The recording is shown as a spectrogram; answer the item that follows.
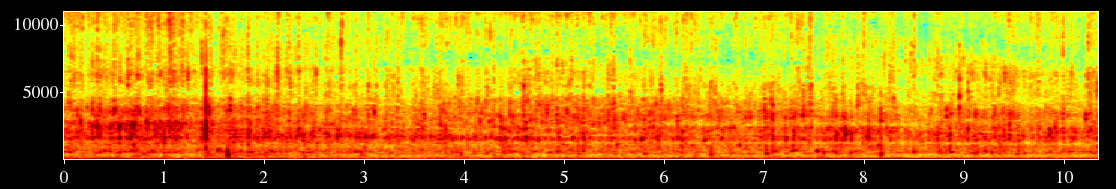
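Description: Water trickling and splashing steadily as it spills from the top terracotta pot of a pondless fountain into the pot below and down into the gravel basin.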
